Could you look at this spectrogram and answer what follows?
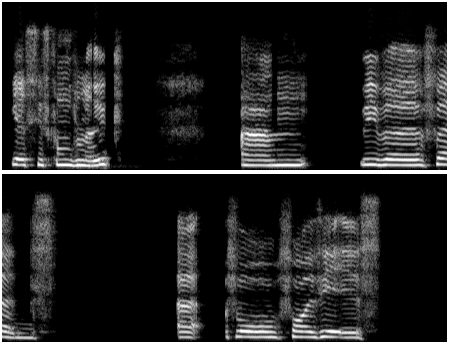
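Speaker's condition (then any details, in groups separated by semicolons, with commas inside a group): Down syndrome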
